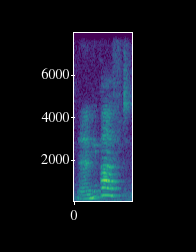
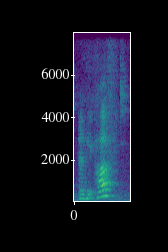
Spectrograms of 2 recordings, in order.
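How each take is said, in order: Both takes have the same delivery.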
